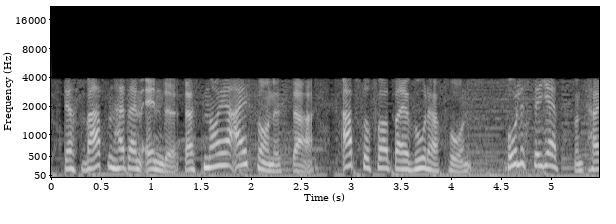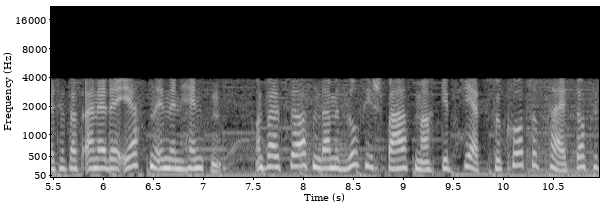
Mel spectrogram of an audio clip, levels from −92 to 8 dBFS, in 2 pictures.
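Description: No dropouts, clicks, distortion or timing defects are audible anywhere in the clip.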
